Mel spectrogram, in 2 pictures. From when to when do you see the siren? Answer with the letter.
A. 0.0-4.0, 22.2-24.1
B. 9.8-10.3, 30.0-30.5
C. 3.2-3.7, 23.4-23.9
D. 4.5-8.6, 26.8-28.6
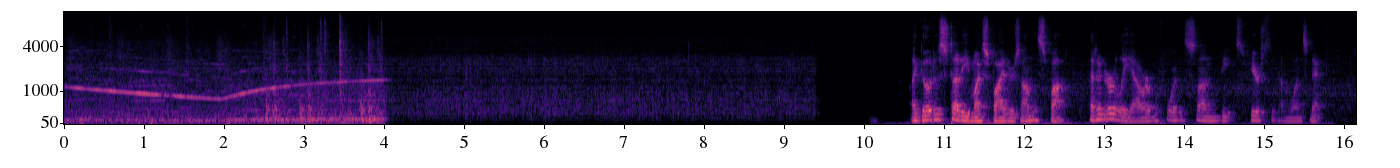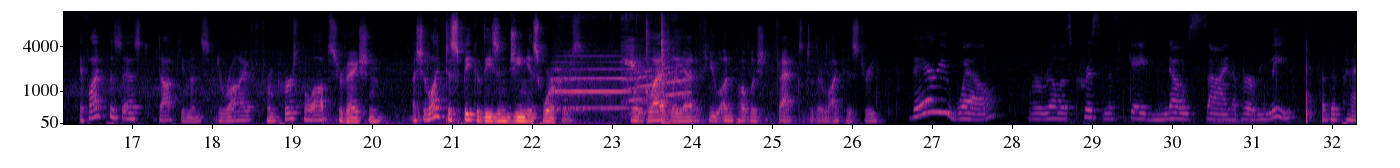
A.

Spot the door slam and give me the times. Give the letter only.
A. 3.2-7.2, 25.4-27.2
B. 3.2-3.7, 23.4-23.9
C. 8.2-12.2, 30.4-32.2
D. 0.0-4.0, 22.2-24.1
B.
